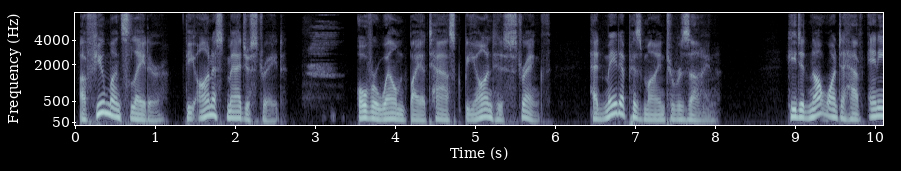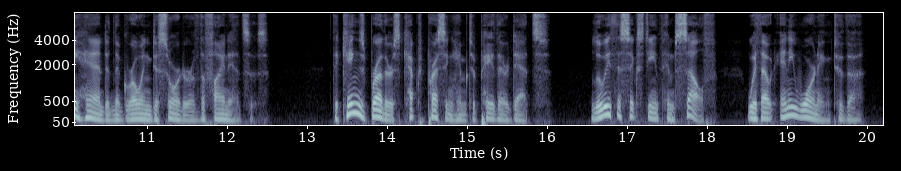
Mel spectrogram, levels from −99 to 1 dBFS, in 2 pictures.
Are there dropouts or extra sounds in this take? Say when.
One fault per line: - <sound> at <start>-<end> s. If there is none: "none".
- sigh at 2.8-3.4 s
